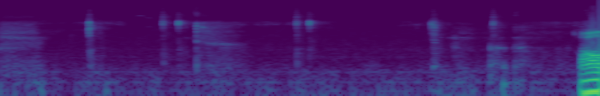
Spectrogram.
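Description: A computer mouse clicking several times at uneven intervals while items in an on-screen list are selected.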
